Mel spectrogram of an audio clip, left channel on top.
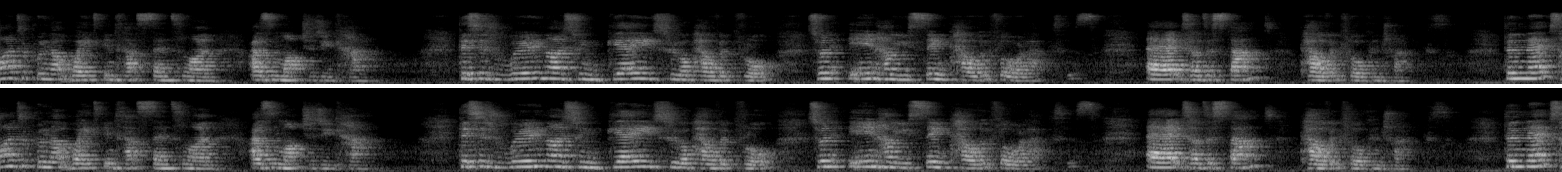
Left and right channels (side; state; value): both; normal; correlation 0.20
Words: to bring that weight into that centre line as much as you can. This is really nice to engage through your pelvic floor. So an inhale, you sink, pelvic floor relaxes. Exhale to stand, pelvic floor contracts. The next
